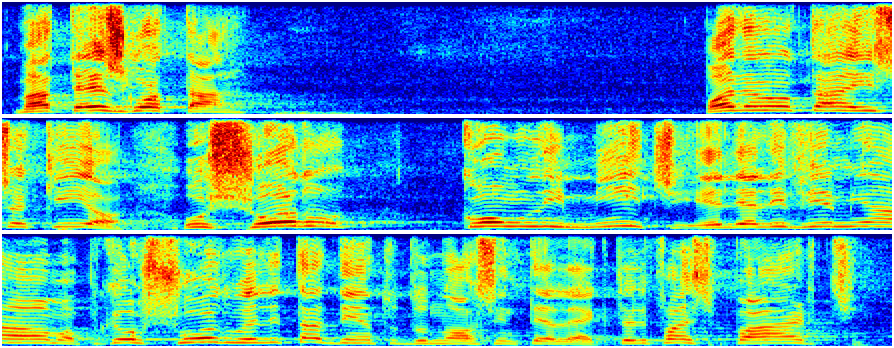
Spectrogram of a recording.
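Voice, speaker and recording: A man with a Brazilian Portuguese accent preaches a sermon in a notably high voice, driving his points home with repetition and rhetorical questions. His words ring out with a long reverb, as in a large church hall. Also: animated, normal speed, a little mellow. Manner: emphatic preaching, rhetorical questions, repeats phrases. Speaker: pastor.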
